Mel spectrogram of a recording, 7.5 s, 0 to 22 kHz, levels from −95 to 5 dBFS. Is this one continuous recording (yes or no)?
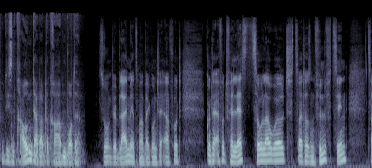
yes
